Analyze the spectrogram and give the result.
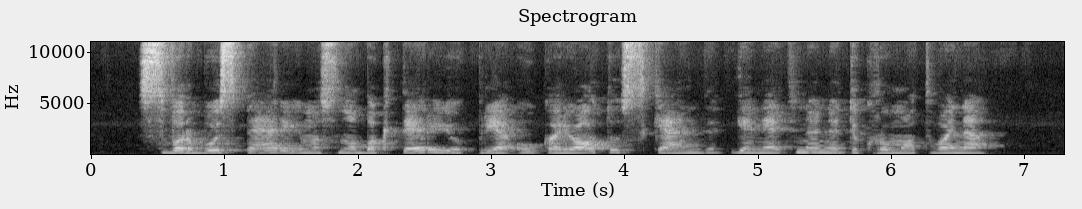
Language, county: Lithuanian, Utena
